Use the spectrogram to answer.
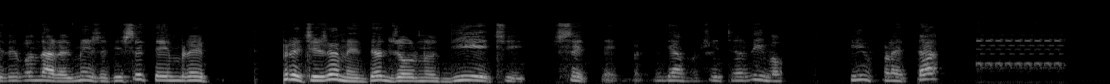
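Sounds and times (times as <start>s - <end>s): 
speech: 0.0s - 2.2s, 2.8s - 7.9s, 8.5s - 9.5s
hum: 0.0s - 11.0s
telephone ringing with electronic trill: 9.8s - 10.7s.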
